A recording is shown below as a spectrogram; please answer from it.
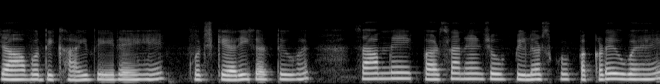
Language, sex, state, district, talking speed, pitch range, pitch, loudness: Hindi, female, Chhattisgarh, Korba, 180 wpm, 225-255 Hz, 235 Hz, -18 LUFS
